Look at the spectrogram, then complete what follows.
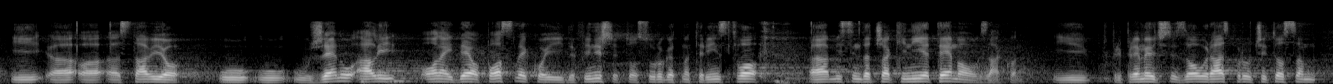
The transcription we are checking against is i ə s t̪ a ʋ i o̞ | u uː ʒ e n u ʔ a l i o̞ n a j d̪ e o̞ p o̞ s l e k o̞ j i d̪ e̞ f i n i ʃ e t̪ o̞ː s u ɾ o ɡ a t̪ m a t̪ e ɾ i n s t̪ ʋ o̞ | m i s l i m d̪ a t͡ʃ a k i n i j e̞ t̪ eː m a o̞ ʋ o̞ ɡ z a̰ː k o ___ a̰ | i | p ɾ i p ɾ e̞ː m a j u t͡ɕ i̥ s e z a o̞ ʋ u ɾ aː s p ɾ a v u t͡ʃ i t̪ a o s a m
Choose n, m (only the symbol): n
